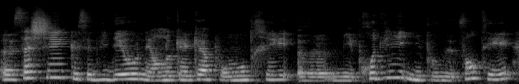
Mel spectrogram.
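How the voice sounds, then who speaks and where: A woman's voice: on the high side, animated, moderate pace, a little mellow, far from the mic. Chatty young woman in an echoey room. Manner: chatty, hesitant with many fillers. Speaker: beauty vlogger. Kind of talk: casual vlog showing a collection.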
